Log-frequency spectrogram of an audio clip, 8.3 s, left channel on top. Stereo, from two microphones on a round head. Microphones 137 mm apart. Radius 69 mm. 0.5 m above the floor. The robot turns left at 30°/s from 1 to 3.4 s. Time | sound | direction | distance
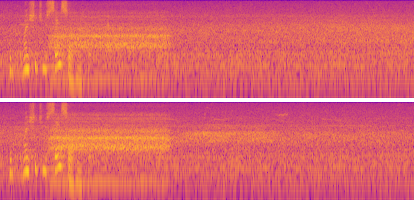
0.2 | a man speaking | 15° left (ahead or behind) | 1.2 m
